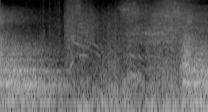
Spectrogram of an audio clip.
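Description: Fire blasts roar in a game.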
